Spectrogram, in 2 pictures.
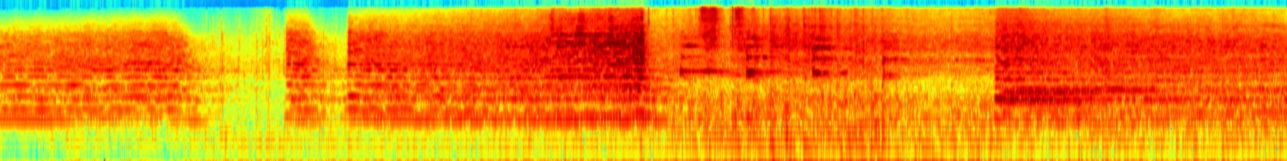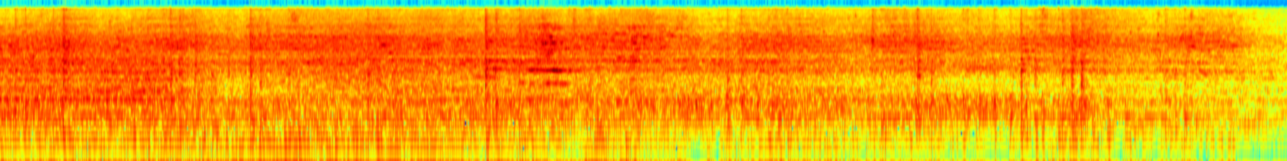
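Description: Canadian Pacific diesel locomotive sounding its air horn as it approaches, with a short break about two and a half seconds in. The locomotive passes loudly about six to seven seconds in, and there is another horn blast about ten seconds in. Then comes the rumble and clickety-clack of the train's cars rolling past, fading near the end.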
